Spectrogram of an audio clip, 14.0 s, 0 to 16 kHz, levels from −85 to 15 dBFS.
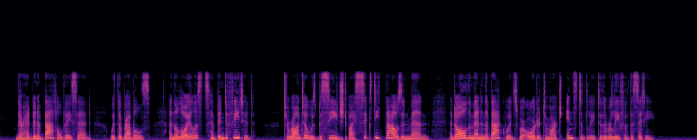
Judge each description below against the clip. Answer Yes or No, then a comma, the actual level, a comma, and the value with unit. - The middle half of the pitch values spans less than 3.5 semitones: No, average, 4.4 semitones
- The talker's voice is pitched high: Yes, high, 215 Hz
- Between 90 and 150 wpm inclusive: No, average, 175 wpm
